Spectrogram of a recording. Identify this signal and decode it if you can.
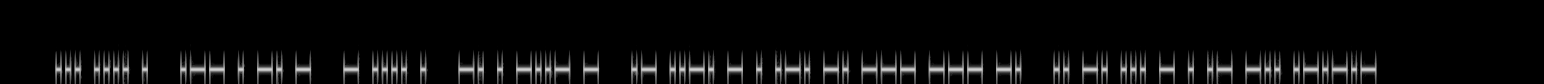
Morse code, heard as a keyed tone, about 25 wpm, 700 Hz. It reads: SHE WENT THE NEXT AFTERNOON INSTEAD.
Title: Sentences from Top 1500 Words 25wpm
